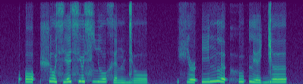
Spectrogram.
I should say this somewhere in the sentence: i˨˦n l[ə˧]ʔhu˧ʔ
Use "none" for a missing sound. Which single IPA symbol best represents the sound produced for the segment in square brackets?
ə˧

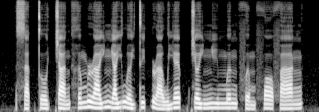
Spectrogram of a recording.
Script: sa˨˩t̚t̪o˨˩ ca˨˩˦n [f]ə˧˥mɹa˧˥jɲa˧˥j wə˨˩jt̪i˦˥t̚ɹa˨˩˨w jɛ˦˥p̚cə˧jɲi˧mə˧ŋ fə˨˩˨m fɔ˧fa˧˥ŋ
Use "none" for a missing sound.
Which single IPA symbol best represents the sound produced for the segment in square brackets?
h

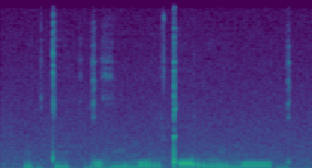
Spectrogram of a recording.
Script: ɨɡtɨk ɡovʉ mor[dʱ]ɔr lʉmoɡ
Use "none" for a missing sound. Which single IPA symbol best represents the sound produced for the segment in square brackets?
ǃ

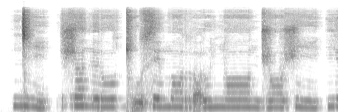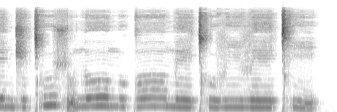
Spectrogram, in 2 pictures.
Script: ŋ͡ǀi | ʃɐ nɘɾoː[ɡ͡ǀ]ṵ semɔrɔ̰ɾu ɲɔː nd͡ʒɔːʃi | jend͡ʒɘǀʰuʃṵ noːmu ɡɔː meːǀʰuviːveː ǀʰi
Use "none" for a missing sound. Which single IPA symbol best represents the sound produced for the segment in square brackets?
ɡ͡ǀ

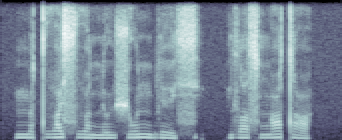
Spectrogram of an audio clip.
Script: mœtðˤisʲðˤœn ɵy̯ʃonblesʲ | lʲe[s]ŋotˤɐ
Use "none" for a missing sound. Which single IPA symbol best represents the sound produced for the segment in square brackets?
sˤ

